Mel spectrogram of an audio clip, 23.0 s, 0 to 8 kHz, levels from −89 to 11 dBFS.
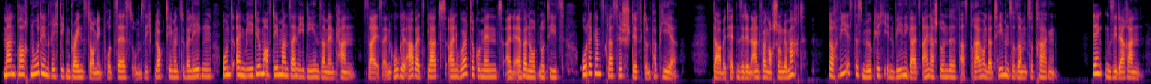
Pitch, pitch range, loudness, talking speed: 185 Hz, 170-215 Hz, -19 LUFS, 155 wpm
